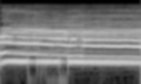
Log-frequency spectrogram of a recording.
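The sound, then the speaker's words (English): A single voice imitates a roaring crowd welcoming a guest, with one loud, sustained, steady cheer-like howl lasting about a second and a half, with no other sounds. “and the crowd roars again.”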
